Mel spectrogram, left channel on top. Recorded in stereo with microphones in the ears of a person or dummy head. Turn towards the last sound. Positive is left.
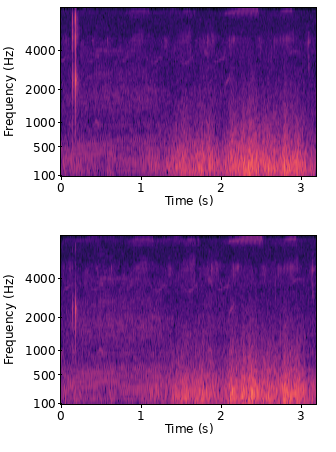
turn(degrees=85)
